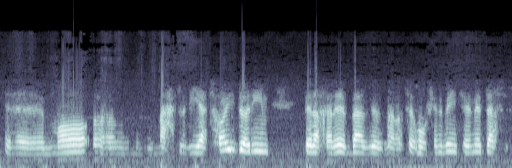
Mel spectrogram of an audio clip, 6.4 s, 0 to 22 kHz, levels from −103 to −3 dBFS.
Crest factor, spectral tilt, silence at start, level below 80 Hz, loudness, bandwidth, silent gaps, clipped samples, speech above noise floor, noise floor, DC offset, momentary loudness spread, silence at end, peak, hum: 14 dB; -7 dB/octave; 0.05 s; -48 dBFS; -15 LUFS; 6.4 kHz; none; under 0.1%; 19 dB; -33 dBFS; under 0.1%; 9 LU; 0.2 s; 0 dBFS; none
